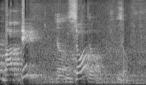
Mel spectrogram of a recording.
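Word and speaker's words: βαπτίζω: ये एक वर्ब है, क्रिया है, और इसका प्रोनाउंसिएशन ऐसा आता है बाप्टिसो।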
